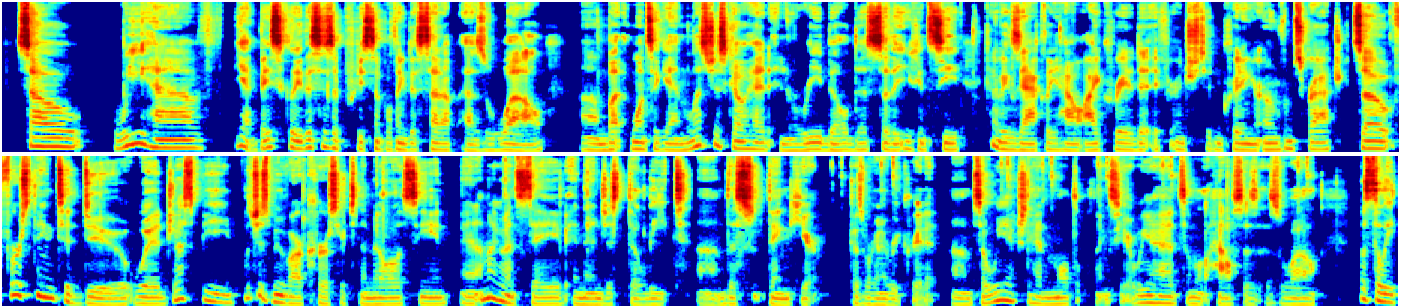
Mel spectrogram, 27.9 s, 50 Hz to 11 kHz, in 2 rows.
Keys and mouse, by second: 1.2 space, 3.2 space, 8.3-11.8 middle drag, 10.0 n, 12.8-17.2 middle drag, 16.9 shift+c, 19.0 ctrl+s, 19.8 x, 22.7 click, 23.3 x, 24.4 shift+click, 24.9 shift+click, 26.1 x.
